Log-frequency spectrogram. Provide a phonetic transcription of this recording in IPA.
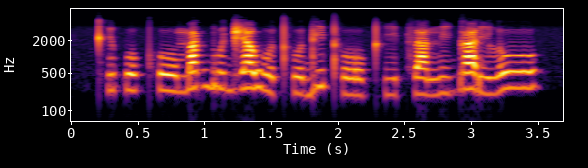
kʰɪ˨po˨kʰoː˨ma˦ ɡ͡bʊ˦˨d͡ʒa˦ wʊ˨tʰʊ˨ di˦tʰoː˨kʰi˨ t͡sa˨ni˨˦ɡa˦˨ ɾi˨loː˦

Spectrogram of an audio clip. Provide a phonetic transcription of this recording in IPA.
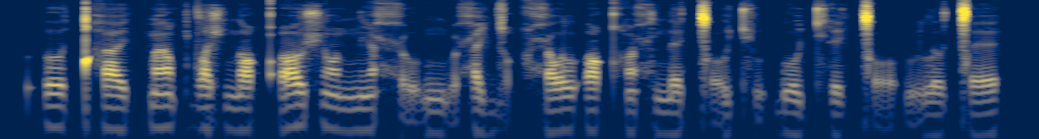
ʔɤǃʰae̯ k͡pãpdˤaʃnɔ qʼoʃɔ̃ nĩ ħo̰ŋ͡mṵħeɟɔ̰q ħɔlʔɔqʰũħ nɛǀɔ̰o̯cʰṵ ɓocʰe ǀɔ̰ʔṵlɤǀɛ

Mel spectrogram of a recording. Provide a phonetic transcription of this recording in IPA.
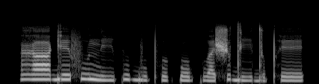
ɣaː˦ɡe˦fu˦ niː˨pu˦ bu˨pʰʊ˨k͡po˨kʷa˨ ʃʊ˦diː˨dʊ˨pʰeː˦

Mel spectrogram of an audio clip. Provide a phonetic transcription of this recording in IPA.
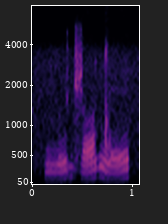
mu˨˥d͡ʒɔ˨˥ŋ͡ǃɘ˨˥

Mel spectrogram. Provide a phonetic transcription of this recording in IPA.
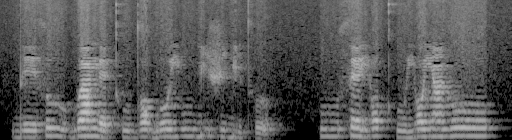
deː˨sʊ˦ ɣu˨ɡʷaː˦ŋɛ˨ kʰu˨dɔ˦˨ ɡoː˦juː˦ɡi˦ ʃi˦ ɡi˨tʰʊ˨ | uː˨ sɛ˦˨jɔ˦ kʰu˨ jɔ˦jã˦zoː˦

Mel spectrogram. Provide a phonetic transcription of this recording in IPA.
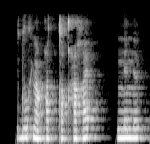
dox ɳɛ̃qʊ tːoqʰɪχɛ | nɪnʏ

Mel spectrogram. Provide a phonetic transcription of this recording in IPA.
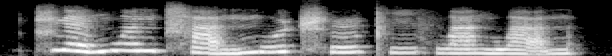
t͡ɕɥɛ˥˩ mwə˥nt͡sʰa̰˨˩nmu˧˥ ʈ͡ʂʰɻ̩˧˥ t̪ʰi˧˥fwä˧˥n̪wa̰˨˩˦n

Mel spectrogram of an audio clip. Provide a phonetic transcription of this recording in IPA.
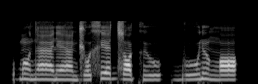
ɓõ˨dæ̃ː˨ ɾʲæ̃ː˨d͡ʒo˨˦ xʲæ˦ d͡zɒ˦˨kʲu˦ | buː˨˦ɾʲõ˨ ŋɒ˦

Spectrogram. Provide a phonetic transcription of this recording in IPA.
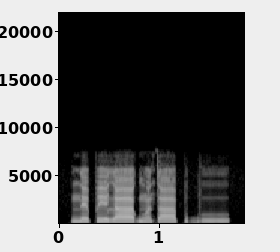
nɛ˨pe˦˨ laː˦ɡʷã˨taː˨ pu˦buː˨

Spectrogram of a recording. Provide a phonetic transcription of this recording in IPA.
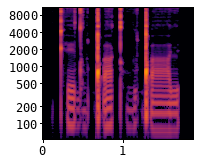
kʰe˩ do̤˩ǃʼa˨˥ kʰṳ˩˧˩lǃʼaː˩lʲ

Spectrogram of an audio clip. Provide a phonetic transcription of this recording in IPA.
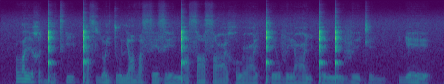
lˠi χɪɡ͡ǃet͡sʼiǃesˤ ʎujtulʲeðˤɪ sezeŋ͡ǃi sˤisˤɪ ʕɪχuʕe ǃʰeo̯veʕiǃe ŋ͡ǃivɪcʰɪʎ | ʎe

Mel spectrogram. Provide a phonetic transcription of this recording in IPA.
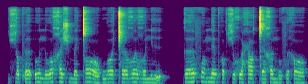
çɒpʼɜʔo no χɛʃmɛǀɔ | wɔɐ̯ǁɜʁʷɪ ʁʷɪnɪ | kɜ fɔŋɛ pʰɔʔçɪχʷɜħɒ ǀɛχə mofəhɔ

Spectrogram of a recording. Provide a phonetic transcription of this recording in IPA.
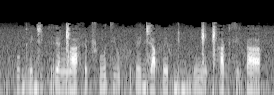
uɡʱed͡ʑikrʲa ŋ͡ǁa hɪʈ͡ʂʰutʲuf | ɪd͡ʑa fefɡiɡ bʱiŋ͡ǁɪǁʰaksʲa ka

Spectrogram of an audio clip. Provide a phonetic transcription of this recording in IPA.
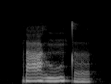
ɾa˧ɣũ˨˦ tə˨

